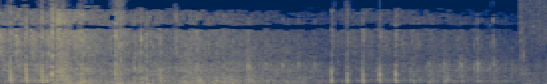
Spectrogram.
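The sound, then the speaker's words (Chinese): Gunfire during the Israeli offensive in Gaza: a loud, rumbling burst of firing gives way to a quick string of sharp, evenly spaced shots. “阵阵轰炸再接一连串枪响，以军攻势不停歇。”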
